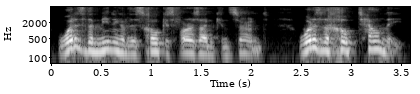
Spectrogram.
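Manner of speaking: normal talking voice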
